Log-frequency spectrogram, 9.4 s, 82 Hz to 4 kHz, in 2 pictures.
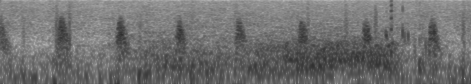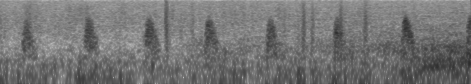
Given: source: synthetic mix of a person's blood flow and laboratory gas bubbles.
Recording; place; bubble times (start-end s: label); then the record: Doppler ultrasound of blood flow; subclavian vein
3.84-4.10 s: bubbles
4.13-4.29 s: bubbles
4.31-4.39 s: bubbles
From the record:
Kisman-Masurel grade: 211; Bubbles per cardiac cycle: several, 3 to 8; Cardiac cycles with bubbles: 1 to 10%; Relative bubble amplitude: barely perceptible (0.100 to 0.250); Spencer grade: 1 (occasional bubble signal discernible with the cardiac motion signal, with majority of cardiac periods free of bubbles); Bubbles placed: anywhere in the cardiac cycle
